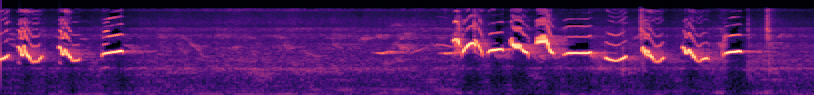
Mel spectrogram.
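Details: Training-lure song of an oriental magpie-robin blended with cinereous tit phrases. A short run of three bright whistles is followed by a pause, then a longer string of about ten quick, swooping whistled notes.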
